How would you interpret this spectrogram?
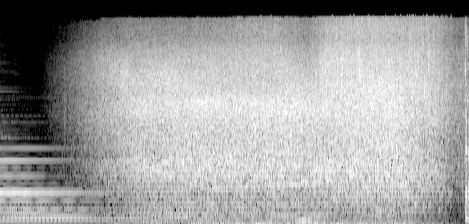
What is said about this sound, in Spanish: varios días de lluvia, el riachuelo que discurre paralelo a Itzea baja crecido.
